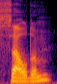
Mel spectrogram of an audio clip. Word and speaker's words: seldom: the word cell dom again we exaggerate the pronunciation of this word slightly to conform to spelling spoken vocabulary for this word is seldom but for a spelling vocabulary cell dom and this illustrates what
